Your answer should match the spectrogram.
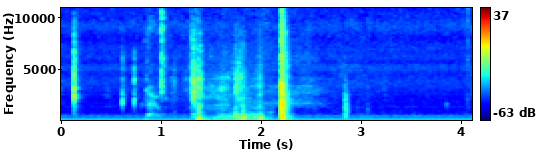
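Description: Steady low electrical hum, with two sharp clicks about a second and a half in and just after two seconds, and a short spoken word between them.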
